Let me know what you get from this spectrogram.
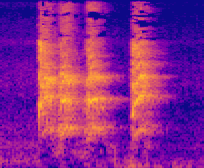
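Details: An Indian Spitz, urged by its owner to "speak", gives a quick run of sharp, high-pitched barks.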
